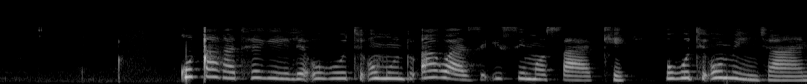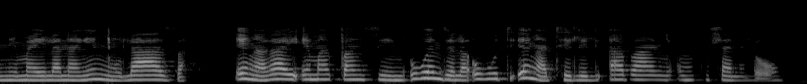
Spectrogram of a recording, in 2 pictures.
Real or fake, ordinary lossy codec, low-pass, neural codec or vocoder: real; MP3, 24 kbps; 7.2 kHz; none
